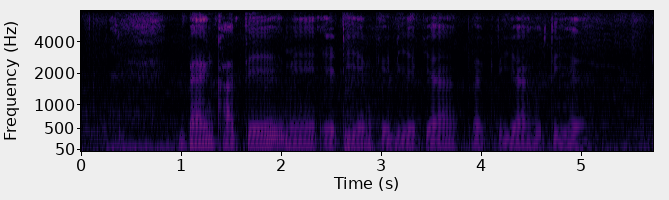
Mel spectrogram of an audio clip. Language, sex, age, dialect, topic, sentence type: Hindi, male, 25-30, Marwari Dhudhari, banking, question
